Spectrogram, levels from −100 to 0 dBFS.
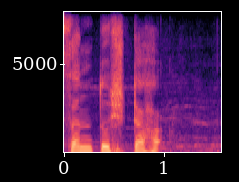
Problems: constant background noise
